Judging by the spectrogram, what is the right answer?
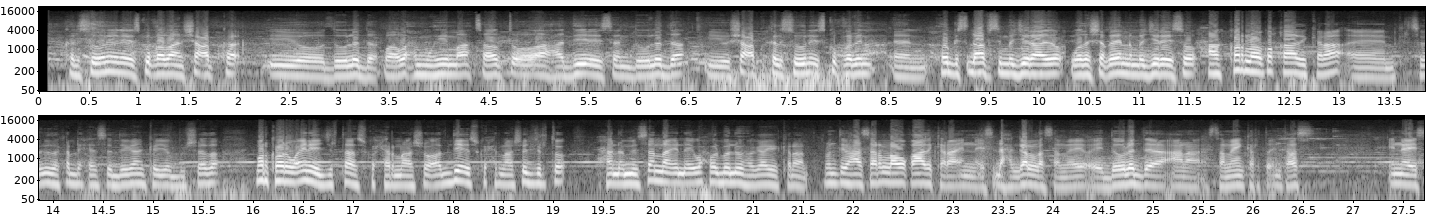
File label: VOX POP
